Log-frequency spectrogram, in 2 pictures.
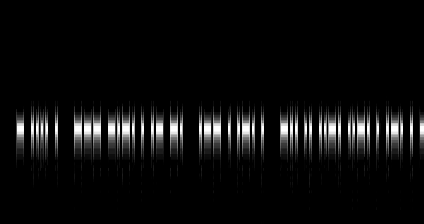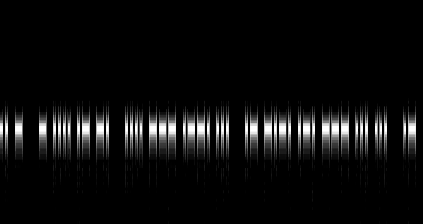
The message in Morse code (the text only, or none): THE OCEAN WERE DIFFERENT THAN HOPS ACROSS A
